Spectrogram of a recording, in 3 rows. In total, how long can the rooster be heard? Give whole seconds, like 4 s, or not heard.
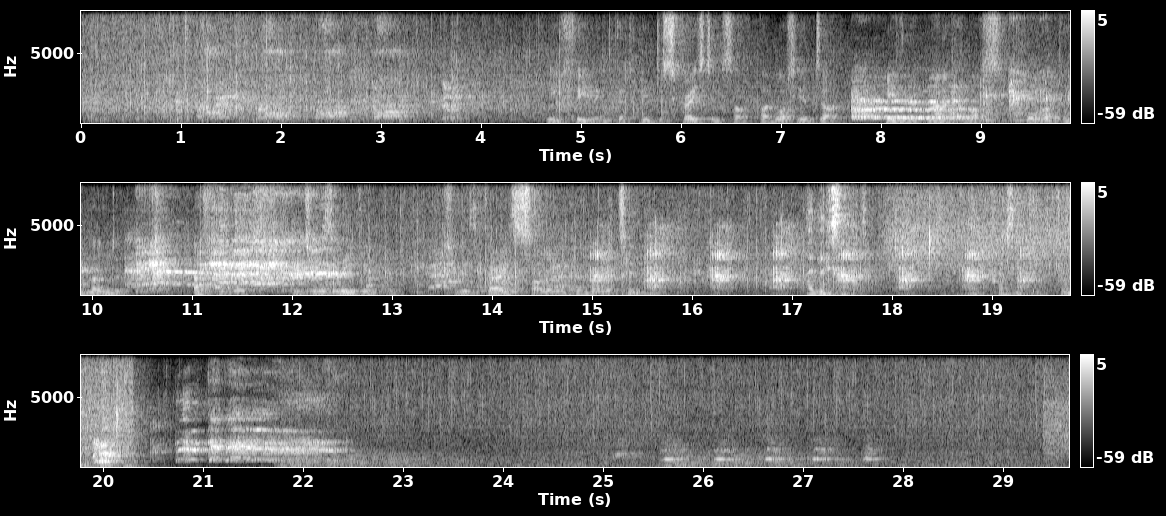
3 s.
